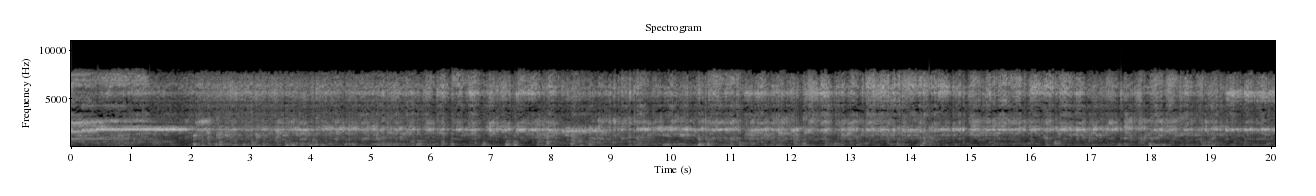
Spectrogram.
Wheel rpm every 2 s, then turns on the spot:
230, 230, 240, 230, 230, 230, 240, 230, 230, 230.
none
